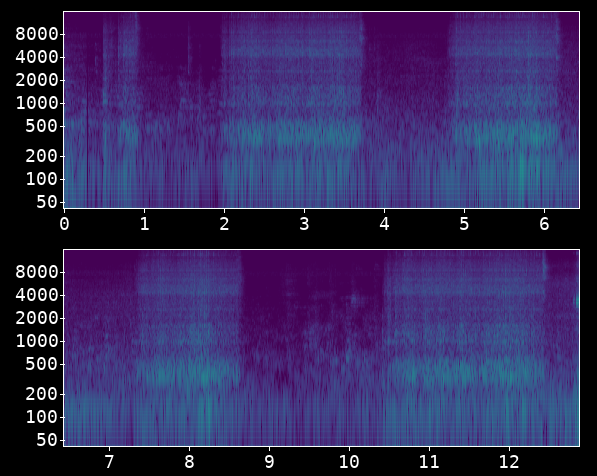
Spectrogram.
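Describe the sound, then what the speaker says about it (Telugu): Sewing machine stitching cloth in four steady whirring bursts of about two seconds each, separated by short quiet pauses, close and fairly soft. "సేమ్ దీన్ని కూడా ఇందాకట్లాగానే కుట్టండి."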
